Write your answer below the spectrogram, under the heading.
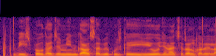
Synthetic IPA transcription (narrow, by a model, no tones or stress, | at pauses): bit͡ʃpəwd̪ʱad͡ʒəminɡawsəbekut͡ʃʰkejod͡ʒnat͡ʃəɾəlkəɾela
